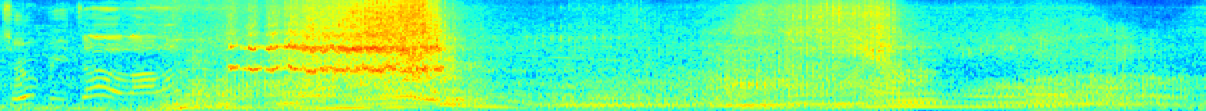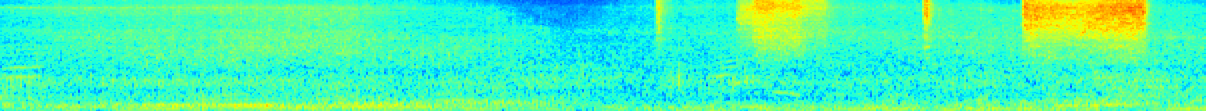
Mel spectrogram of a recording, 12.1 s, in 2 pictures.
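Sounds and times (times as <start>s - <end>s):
cars rolling by: 0.0s - 12.0s.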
